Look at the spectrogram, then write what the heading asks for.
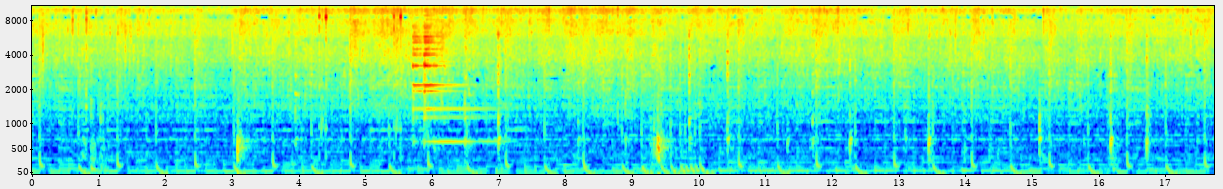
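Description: Pork belly cubes with garlic and onion sizzling steadily in a nonstick wok, stirred and scraped with a wooden spatula that knocks the pan now and then. About six seconds in, a short ringing clink.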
